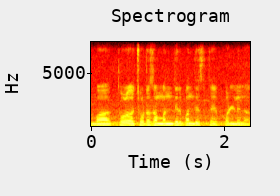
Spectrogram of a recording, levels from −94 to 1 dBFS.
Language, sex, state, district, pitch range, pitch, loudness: Marathi, male, Maharashtra, Mumbai Suburban, 120-140 Hz, 130 Hz, -15 LUFS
